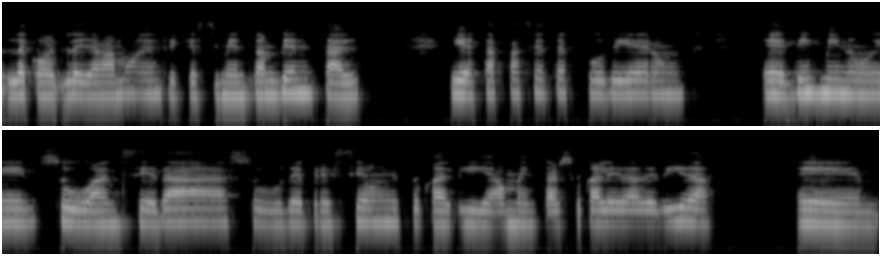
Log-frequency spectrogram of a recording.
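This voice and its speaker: A woman's voice: lowish voice, no echo. Woman hosting, dull lo-fi sound. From Puerto Rico. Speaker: host. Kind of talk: online talk moderation.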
